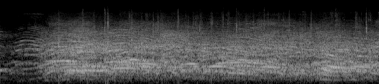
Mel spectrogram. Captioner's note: audience shouting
